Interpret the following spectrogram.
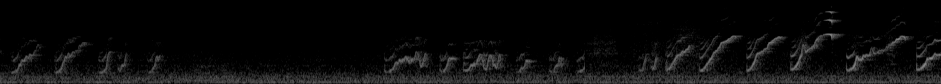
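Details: Demanding call of the pet guinea pig Puipui when hungry and awaiting a snack: bursts of rapid rising squeaks separated by brief pauses, becoming louder and higher in the last seconds, with a steady low hum beneath.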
